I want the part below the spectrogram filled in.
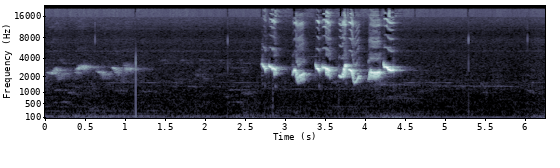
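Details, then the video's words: Soft opening warble, a quiet pause, then a bright phrase of about six loud, swooping whistles from a Red-billed leiothrix, trailing off into low background hum. "Chim Quế Lâm kích giọng hay, căng lửa - Burung Robin Gacor | Chim Kim Oanh Mỏ Đỏ"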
